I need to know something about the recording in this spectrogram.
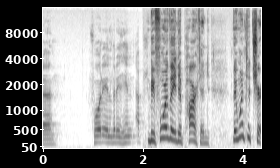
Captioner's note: speaking German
